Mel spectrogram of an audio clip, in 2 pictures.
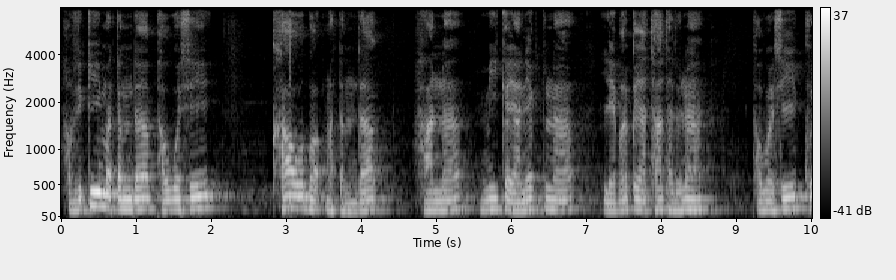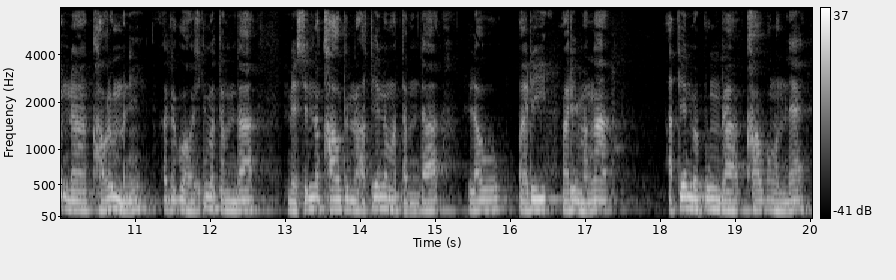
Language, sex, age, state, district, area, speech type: Manipuri, male, 30-45, Manipur, Thoubal, rural, spontaneous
